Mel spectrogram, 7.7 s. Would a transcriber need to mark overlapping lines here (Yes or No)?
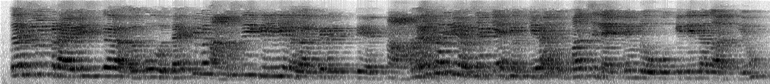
Yes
